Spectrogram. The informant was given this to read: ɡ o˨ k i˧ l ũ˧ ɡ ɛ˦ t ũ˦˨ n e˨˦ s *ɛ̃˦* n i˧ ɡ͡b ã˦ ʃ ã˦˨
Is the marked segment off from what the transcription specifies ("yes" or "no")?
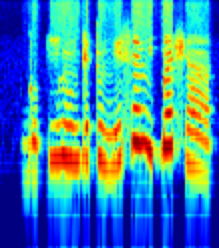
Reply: no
